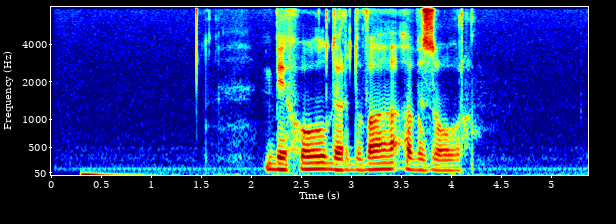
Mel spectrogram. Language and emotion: Russian, sad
